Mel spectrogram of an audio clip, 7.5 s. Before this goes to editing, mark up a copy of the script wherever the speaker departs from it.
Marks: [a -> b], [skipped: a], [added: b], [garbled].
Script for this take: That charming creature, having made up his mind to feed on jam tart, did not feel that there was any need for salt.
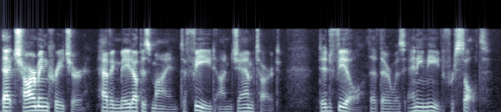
That charming creature, having made up his mind to feed on jam tart, did [skipped: not] feel that there was any need for salt.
